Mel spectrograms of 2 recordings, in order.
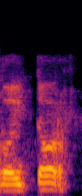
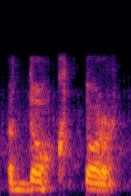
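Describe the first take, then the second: First: An i vowel sound replaces the consonant before t. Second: A full hard k is heard before the t. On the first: The speech is very relaxed and dialectal. "o doitor" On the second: The speech is very careful and forced. "En una habla muy cuidada y muy forzada, podríamos decir doctor"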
